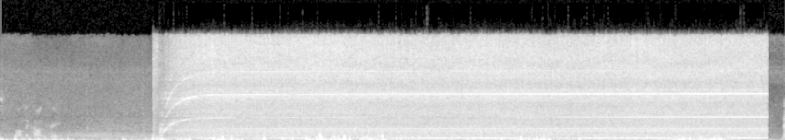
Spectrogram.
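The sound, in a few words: Generac pressure washer turbo nozzle spraying concrete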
